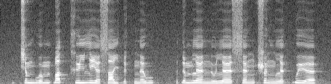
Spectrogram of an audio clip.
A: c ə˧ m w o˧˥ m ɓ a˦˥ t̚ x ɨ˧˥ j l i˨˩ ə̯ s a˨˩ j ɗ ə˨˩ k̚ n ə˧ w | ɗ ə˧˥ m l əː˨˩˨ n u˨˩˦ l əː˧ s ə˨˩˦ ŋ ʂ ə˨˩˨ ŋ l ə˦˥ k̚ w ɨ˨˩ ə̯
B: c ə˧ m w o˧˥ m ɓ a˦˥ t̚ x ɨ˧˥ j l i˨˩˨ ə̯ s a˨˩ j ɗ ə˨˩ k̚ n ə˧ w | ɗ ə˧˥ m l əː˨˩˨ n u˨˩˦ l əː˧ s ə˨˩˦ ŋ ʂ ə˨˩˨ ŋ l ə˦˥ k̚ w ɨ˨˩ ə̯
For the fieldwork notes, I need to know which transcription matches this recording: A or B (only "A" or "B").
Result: B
